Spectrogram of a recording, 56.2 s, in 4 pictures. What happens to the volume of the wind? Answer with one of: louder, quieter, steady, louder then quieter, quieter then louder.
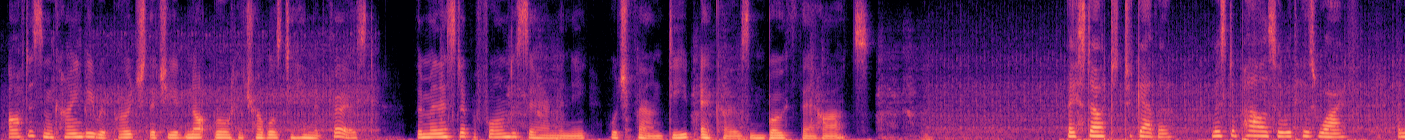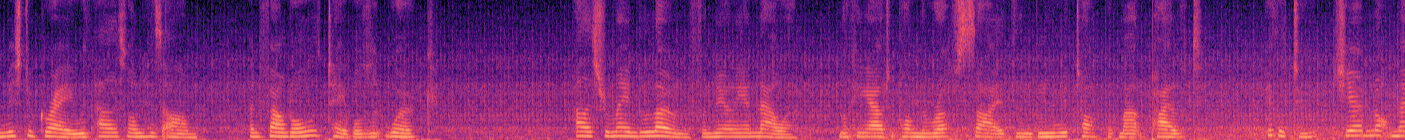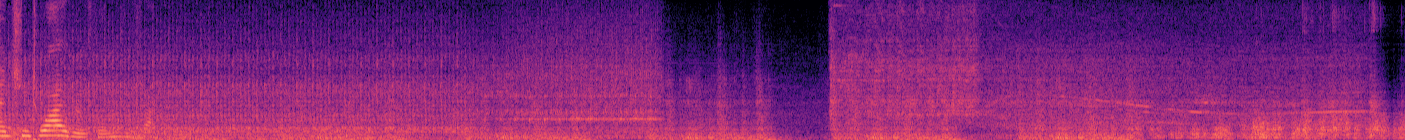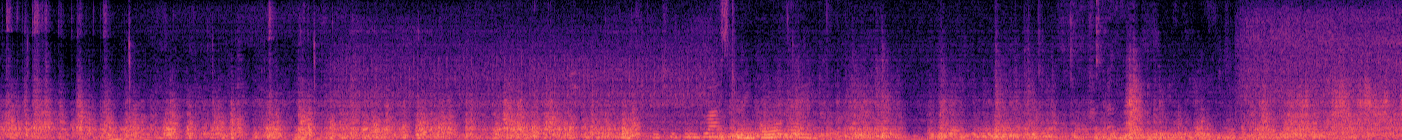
louder.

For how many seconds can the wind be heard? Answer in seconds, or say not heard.
34 s.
